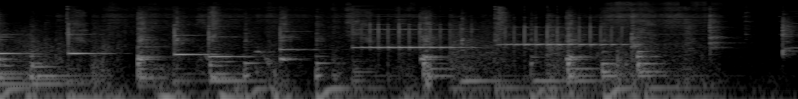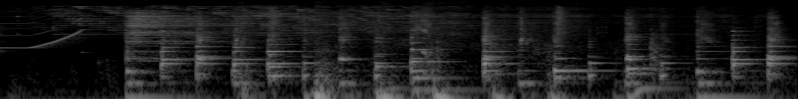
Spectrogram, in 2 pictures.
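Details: Quiet tinkling mallet percussion and glockenspiel music with a brief rising swoop in the middle, and no animal sound present.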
